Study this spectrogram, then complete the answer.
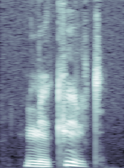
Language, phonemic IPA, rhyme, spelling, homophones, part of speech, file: French, /kylt/, -ylt, culte, cultes, noun / adjective, Fr-culte.ogg
- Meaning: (noun) 1. religion 2. cult (religious veneration given to a deity or saint); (adjective) 1. cult 2. iconic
